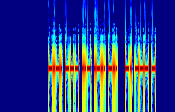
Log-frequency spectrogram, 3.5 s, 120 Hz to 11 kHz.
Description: Morse code, heard as a keyed tone, about 50 wpm, 700 Hz. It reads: COULD NOT
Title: Sets of 2 Words 50wpm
